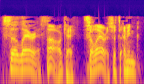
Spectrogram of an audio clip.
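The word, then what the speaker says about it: Cylaris: They said, tell them it's pronounced Solaris.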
